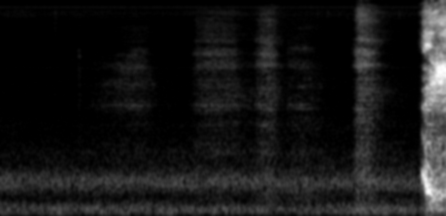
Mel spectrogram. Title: Happy Easter! (Female sneezes)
